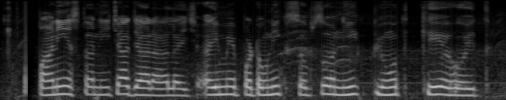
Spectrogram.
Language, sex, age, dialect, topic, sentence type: Maithili, male, 18-24, Southern/Standard, agriculture, question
